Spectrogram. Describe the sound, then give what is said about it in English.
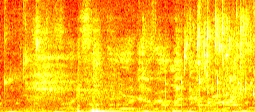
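Liquor poured into a shot glass, a short gurgling splash with a thicker burst near the start, against a faint murmur of voices in the background. “I'm going to pour this shot. I got to mute it because it might be a little loud on the mic.”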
